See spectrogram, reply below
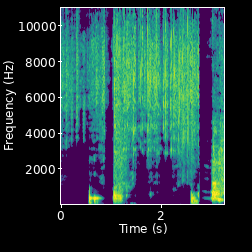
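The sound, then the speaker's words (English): Dice rolled by several players rattle and clatter across a hard surface, a continuous scattering of small clicks with a few heavier knocks as they tumble and settle. “Oh, my dice escaped.”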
